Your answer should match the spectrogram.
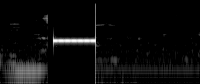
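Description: Censor bleep: a loud, steady beep at one pitch, about half a second long, that ends in a sharp click. A faint low hum follows.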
